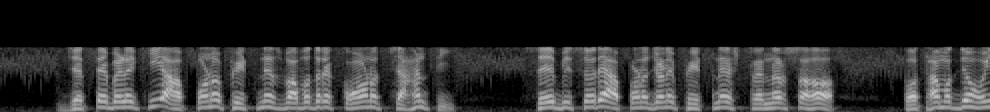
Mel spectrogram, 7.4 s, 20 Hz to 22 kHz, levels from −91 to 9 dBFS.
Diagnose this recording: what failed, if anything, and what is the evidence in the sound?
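The converter failed. Converter idle tones run through the whole speech clip. A tone around 2 kHz sits in pauses, with grainy noise about 28 dB below the signal under quiet passages. An undithered delta-sigma modulator is locking into repeating bit patterns at low input.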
